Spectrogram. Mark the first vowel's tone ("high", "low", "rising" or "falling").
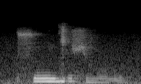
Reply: high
